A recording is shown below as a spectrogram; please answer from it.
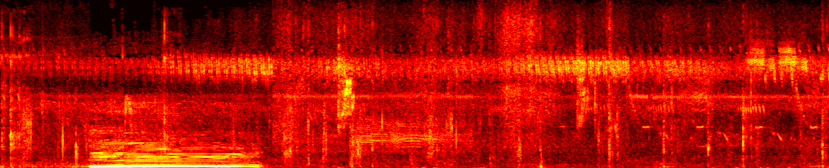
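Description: Water buffaloes resting on a relative's farm field in a Maharashtra village give one long, loud, close moo that lasts over a second, with quieter rural background noise after it.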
